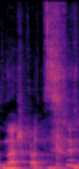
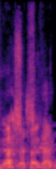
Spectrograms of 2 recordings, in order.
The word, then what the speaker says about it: Naschkatze: Actually, like, this is Naschkatze. Naschkatze.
